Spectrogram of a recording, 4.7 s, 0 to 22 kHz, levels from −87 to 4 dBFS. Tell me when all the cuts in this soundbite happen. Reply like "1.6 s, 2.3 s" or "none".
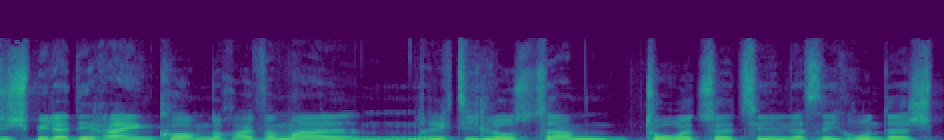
none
